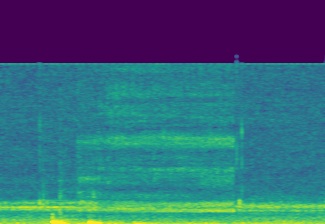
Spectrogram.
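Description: Near silence: faint room tone with a steady faint hum, and two soft low knocks about a second in.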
